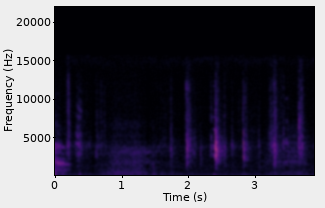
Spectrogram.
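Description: Tarot cards are shuffled in soft, papery riffles and slides, close and quiet, with a few brief flicks and taps.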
